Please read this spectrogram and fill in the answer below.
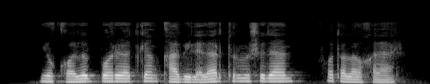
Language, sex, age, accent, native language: Uzbek, male, 18-24, Xorazm, Uzbek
